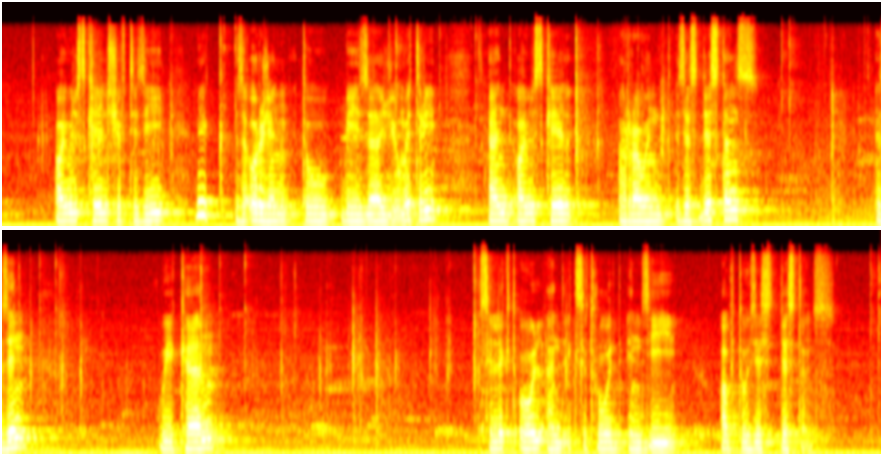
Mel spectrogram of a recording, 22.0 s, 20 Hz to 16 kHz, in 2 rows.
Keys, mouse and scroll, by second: 0.3-0.9 scroll up 1, 0.9 s, 2.7 right click, 5.9 middle click, 5.9-6.9 scroll down 3, 6.9-7.5 scroll up 7, 7.5 s, 10.3 KP_1, 10.9-11.5 scroll down 5, 11.5 shift+middle click, 11.5-13.6 scroll down 4, 13.7 shift+Tab, 13.7 shift+middle click, 15.9 e, 15.9 z, 19.0 a, 19.0 e.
